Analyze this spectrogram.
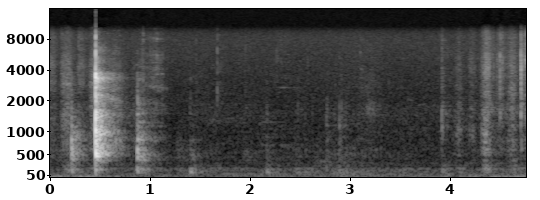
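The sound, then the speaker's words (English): Knife chopping the bruised bits off a quince: a few crisp cutting strokes, the first loudest, followed by quieter scrapes and faint taps, with a brief rustle near the end. “I'm going to chop off the bruised bits of the quince.”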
